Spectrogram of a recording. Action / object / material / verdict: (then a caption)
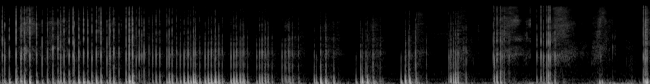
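tap / paperback book with paper cover / paper / none. A solid paperback book with a paper cover is tapped and scratched quickly with long nails. Rapid, dull, low-heavy taps mix with brief bright scratchy strokes across the cover, each sound dying out almost at once.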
